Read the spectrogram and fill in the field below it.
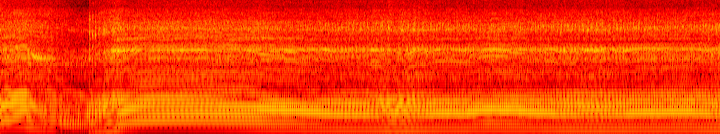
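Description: A chainsaw cuts steadily into a tree trunk with a loud, droning whine.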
